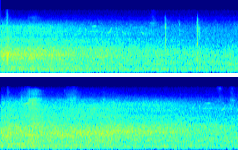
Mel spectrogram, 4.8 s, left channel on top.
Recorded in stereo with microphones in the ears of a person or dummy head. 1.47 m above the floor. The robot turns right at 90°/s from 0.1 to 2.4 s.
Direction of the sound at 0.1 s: 80° left.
